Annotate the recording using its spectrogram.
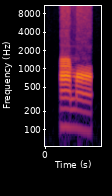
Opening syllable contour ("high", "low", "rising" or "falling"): low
